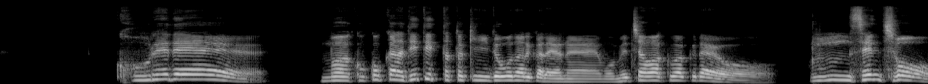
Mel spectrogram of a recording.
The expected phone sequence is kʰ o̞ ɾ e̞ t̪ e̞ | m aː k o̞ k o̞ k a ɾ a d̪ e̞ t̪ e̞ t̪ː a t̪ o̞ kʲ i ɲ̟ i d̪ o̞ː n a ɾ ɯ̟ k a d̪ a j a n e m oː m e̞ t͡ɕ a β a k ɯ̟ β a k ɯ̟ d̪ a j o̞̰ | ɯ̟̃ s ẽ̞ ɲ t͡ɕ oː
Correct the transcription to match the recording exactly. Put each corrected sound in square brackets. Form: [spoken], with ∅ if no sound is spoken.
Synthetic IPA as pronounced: kʰ o̞ ɾ e̞ [d̪] e̞ | m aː k o̞ k o̞ k a ɾ a d̪ e̞ t̪ e̞ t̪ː a t̪ o̞ kʲ i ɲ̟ i d̪ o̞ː n a ɾ ɯ̟ k a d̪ a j a n e m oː m e̞ t͡ɕ a β a k ɯ̟ β a k ɯ̟ d̪ a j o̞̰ | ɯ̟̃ s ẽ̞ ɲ t͡ɕ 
